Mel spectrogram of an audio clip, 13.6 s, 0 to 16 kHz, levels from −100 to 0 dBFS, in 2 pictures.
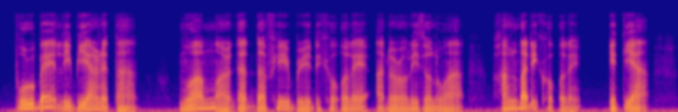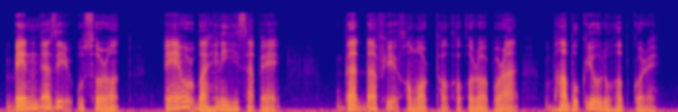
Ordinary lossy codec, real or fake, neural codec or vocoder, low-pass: none; fake; autoencoder, 22.05 kHz, a latent of 192 numbers a frame, VITS, trained on many speakers; 9.9 kHz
